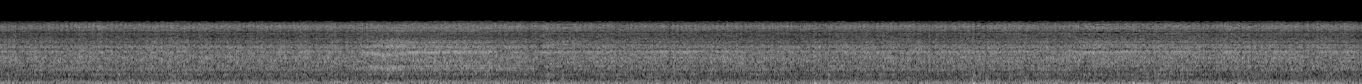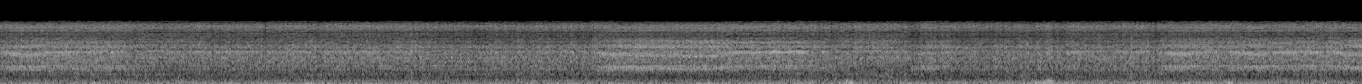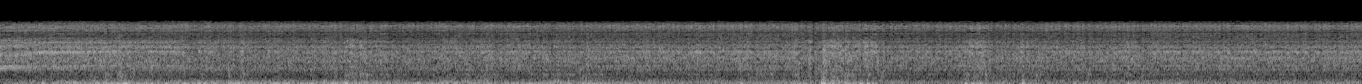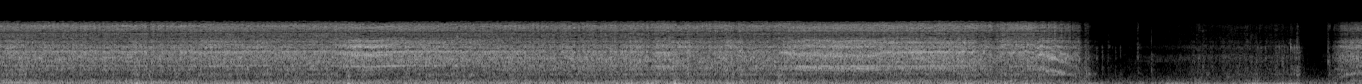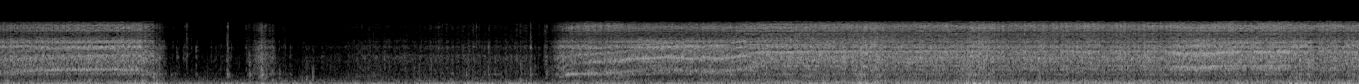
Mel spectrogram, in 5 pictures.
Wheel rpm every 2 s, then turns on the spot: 230, 230, 230, 230, 230, 230, 230, 230, 230, 230, 220, 230, 230, 220, 230, 230, 240, 240, 230, 230, 230, 230, 230, 230, 220, 180, 20, 100, 40, 10, 110, 220, 230, 230.
52-54 56-60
